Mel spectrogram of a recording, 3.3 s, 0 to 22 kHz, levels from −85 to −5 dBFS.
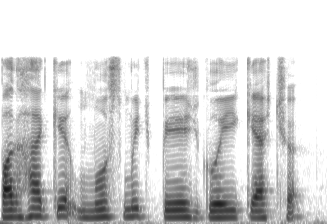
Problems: background sounds at intervals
